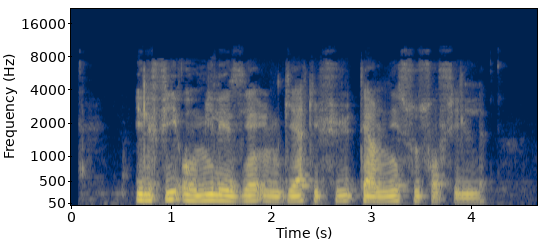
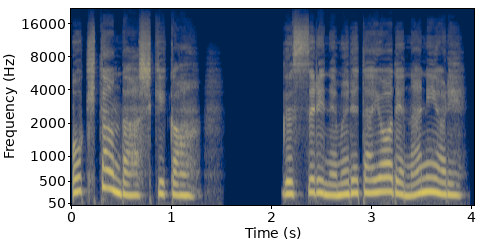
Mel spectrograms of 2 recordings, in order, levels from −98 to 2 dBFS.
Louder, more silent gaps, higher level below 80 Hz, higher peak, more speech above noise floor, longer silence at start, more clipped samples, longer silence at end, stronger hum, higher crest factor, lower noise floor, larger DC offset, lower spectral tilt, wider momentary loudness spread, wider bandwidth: about the same, -21 LUFS vs -22 LUFS; second, none vs 1.54-2.10 s; first, -48 dBFS vs -60 dBFS; first, -2 dBFS vs -8 dBFS; second, 37 dB vs over 69 dB; first, 0.65 s vs 0 s; neither; first, 0.55 s vs 0.1 s; neither; about the same, 18 dB vs 14 dB; second, -57 dBFS vs under -90 dBFS; neither; first, -8 dB/octave vs -4.5 dB/octave; first, 11 LU vs 6 LU; second, 7.6 kHz vs 16.5 kHz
